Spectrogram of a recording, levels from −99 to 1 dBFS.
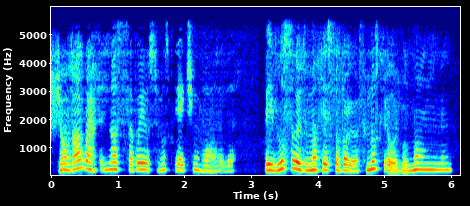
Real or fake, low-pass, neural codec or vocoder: fake; 5.4 kHz; codec, 16 kHz, 0.5 kbps, FunCodec, trained on LibriTTS, 25 frames a second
